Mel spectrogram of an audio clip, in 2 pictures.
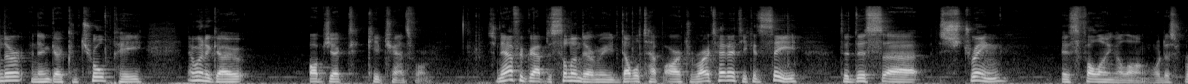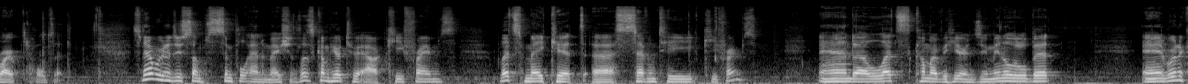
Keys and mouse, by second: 0.7-2.3 ctrl+middle drag, 1.0 ctrl+p, 4.0-4.7 middle drag, 4.7 alt+a, 6.1 r, 8.9 middle drag, 9.4 r, 9.6-15.1 middle drag, 15.1-23.7 drag.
